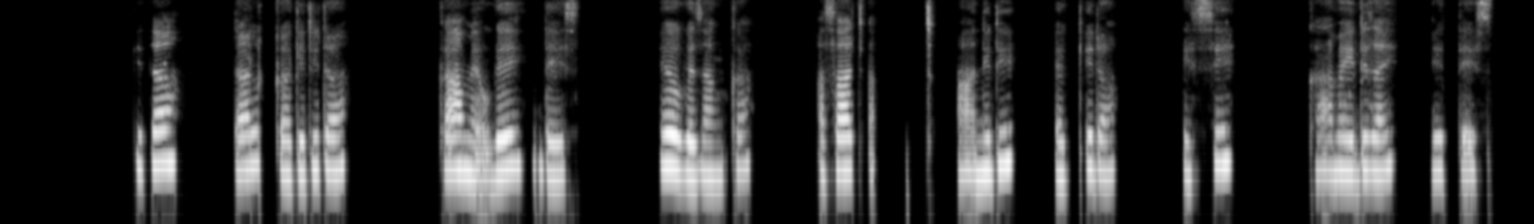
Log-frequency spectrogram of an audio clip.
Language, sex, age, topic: Gamo, female, 36-49, government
